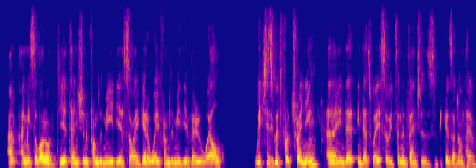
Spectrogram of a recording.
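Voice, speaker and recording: Speaking at a fairly quick pace with fairly even intonation, a man with a Portuguese accent has a dark, mellow tone. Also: medium pitch for a man. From Portugal. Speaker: professional triathlete. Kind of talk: podcast interview. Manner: halting, many repetitions.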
